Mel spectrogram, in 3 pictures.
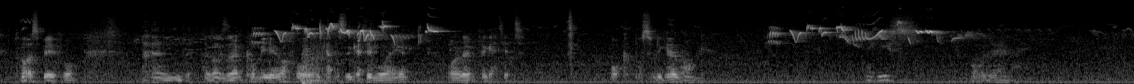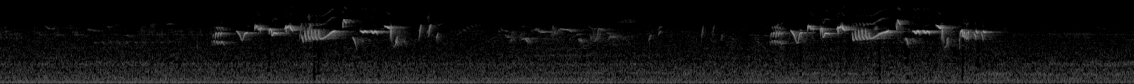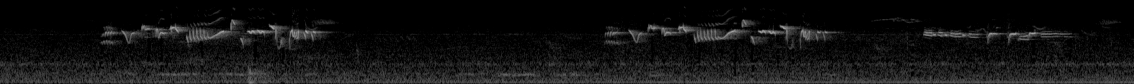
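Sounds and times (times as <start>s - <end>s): songbird singing high notes: 1.7s - 5.9s, 7.6s - 15.8s, 18.4s - 21.4s, 23.7s - 26.1s, 28.8s - 33.9s.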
